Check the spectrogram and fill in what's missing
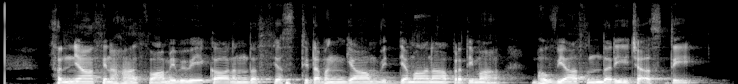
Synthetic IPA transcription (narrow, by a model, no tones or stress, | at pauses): sɐnjaːsinɐɦɐ̆sʋaːmiʋiʋeːkaːnɐnd̪ɐsjɐst̪ʰit̪ɐbʱɐŋɡjaːmʋid̪jɐmaːnaːpɾɐt̪imabʱɐʋjaːsund̪ɐɾiːt͡ʃɐʔɐst̪i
